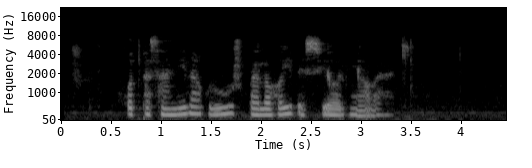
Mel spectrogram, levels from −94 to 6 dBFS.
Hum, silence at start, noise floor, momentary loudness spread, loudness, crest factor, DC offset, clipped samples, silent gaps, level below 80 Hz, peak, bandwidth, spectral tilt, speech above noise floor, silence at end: none; 0.1 s; -78 dBFS; 13 LU; -44 LUFS; 16 dB; under 0.1%; under 0.1%; none; -80 dBFS; -30 dBFS; 8 kHz; -5 dB/octave; 34 dB; 0.95 s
